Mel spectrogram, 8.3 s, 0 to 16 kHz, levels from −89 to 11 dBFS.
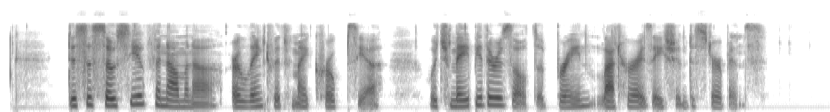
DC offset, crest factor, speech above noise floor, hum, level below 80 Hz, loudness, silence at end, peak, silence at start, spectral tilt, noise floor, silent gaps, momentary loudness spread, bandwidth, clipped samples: under 0.1%; 26 dB; 47 dB; none; -76 dBFS; -26 LUFS; 0.7 s; -2 dBFS; 0.1 s; -2 dB/octave; -74 dBFS; none; 14 LU; 7.4 kHz; under 0.1%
